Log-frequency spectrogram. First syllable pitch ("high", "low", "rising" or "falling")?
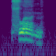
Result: falling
